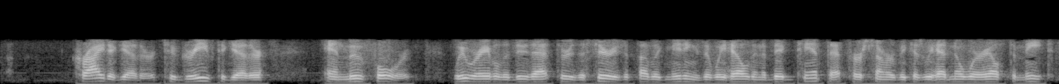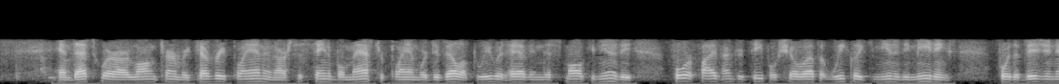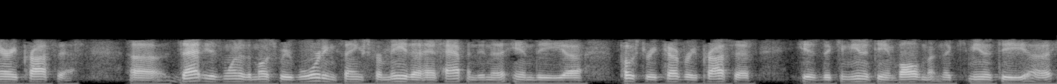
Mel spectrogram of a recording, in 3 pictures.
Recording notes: Call recorded on October 13, 2011.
